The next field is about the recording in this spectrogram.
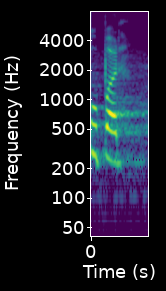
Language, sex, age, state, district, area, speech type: Maithili, female, 18-30, Bihar, Supaul, rural, read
